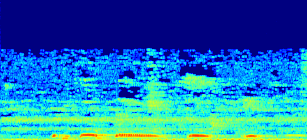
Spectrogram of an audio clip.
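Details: Spotted dove hen cooing to stimulate cocks to sing: one five-note phrase of hollow coos, short, medium, long rolling, then two short falling notes, a faint lower note mixed in, over a steady high hum.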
